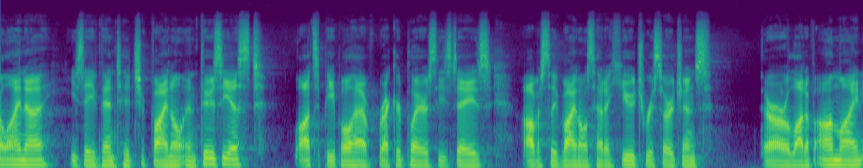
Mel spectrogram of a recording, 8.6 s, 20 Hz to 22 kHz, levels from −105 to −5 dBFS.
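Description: No technical faults can be heard anywhere in the recording.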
